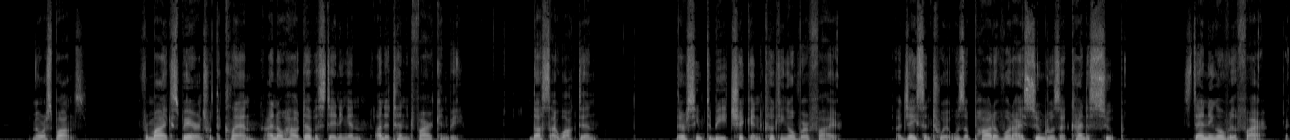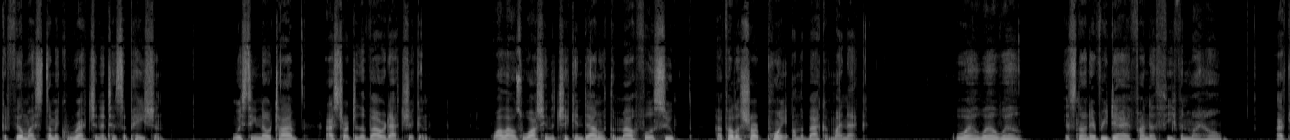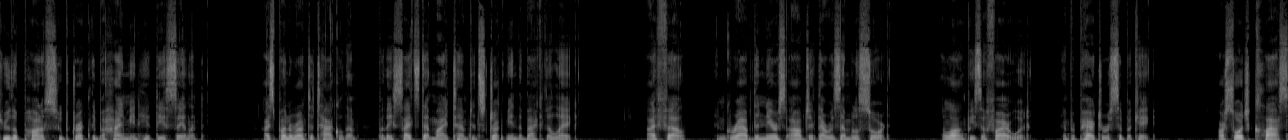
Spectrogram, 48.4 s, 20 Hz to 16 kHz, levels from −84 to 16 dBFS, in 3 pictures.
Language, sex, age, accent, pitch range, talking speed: English, male, 20-39, American, 95-115 Hz, 195 wpm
